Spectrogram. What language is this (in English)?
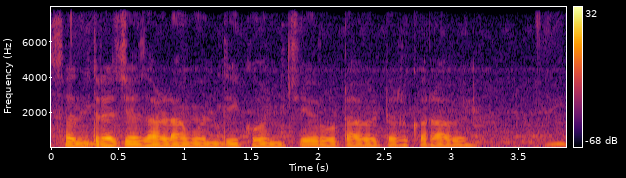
Marathi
